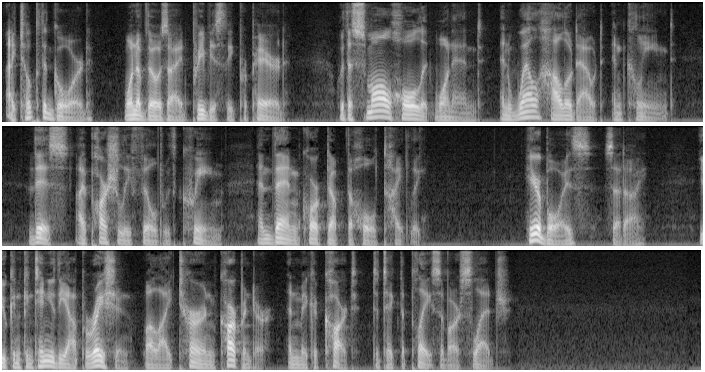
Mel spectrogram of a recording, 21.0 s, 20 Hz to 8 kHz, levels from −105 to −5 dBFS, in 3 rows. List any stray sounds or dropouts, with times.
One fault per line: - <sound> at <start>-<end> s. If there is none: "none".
none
